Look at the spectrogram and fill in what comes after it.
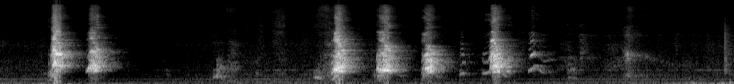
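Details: Young Bugg (Boston Terrier/Pug mix) dog freaking out at a cat statue indoors, giving loud sharp barks: two quick barks, a pause, then a rapid run of four, followed by a faint trailing yip.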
